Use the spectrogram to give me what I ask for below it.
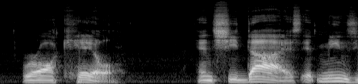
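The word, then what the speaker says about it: רחל: about it Rachel dies Rock Hill rockale is kind of How It's pronounced or it's it's uh that's the phonetic of it raw kale and she dies it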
